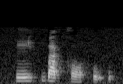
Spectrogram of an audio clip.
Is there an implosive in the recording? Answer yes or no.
yes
